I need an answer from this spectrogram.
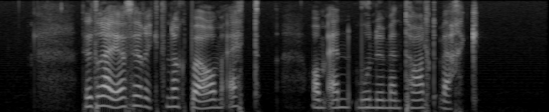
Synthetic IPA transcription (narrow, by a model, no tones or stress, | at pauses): d̪̥eːd̪ʁæɪəʁsæɪʁɪkt̪ɪnɔkbɑːʁəɔmʔɛ̰t̪ | ɔmʔɛ̰nmʊnʉmɛnt̪ʰɑːlt̪ʋæʁk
